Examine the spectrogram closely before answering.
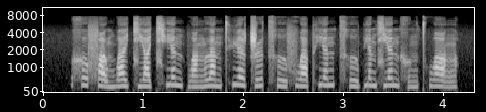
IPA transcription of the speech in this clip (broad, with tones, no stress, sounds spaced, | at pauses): x ɤ˦ f ɑ̰˨˩ ʊ̯ m w a˥˨ ɪ̯ t͡ɕ j ä˨˦ t͡ɕʰ j ɛ˥˨ n p w ɑ˨˦ ŋ l a˨˦ n t̪ʰ ɥ ɛ˥˨ ʈ͡ʂ ɻ̩˦ t͡sʰ ɹ̩˨˦ f w ä˨˦ pʰ j ɛ˦ n t͡sʰ ɹ̩˨˦ p j ɛ˧ n ɕ j ɛ˥˨ n x ʊ˨˦ ŋ t̪ʰ w ɑ̰˨˩ ŋ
